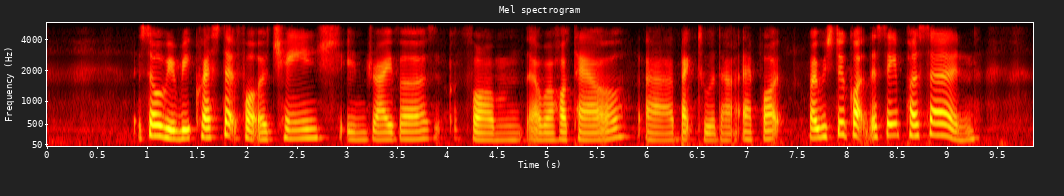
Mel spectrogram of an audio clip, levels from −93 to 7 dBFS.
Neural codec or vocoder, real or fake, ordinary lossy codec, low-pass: codec, 24 kHz, 1.2 kbps, DualCodec; fake; none; 5.4 kHz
